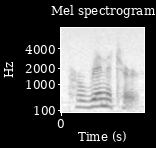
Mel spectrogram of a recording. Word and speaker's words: perimeter: and meter a measure however when we break up this word in pronunciation we break it up and say perimeter the accent has changed our next word is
